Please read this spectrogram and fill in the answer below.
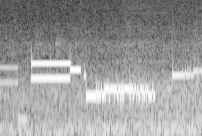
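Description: A short run of electronic beeps, steady pure tones like telephone keypad tones. A two-tone beep comes about a third of a second in, then a lower, longer beep around the middle, and a short higher beep near the end.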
